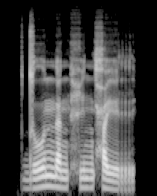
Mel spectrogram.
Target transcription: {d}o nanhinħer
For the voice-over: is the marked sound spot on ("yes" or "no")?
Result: yes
